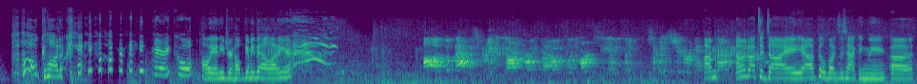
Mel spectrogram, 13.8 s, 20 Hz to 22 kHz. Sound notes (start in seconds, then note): 0.2 gasps; 4.3 laughs; 5.1 bug buzzes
